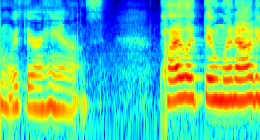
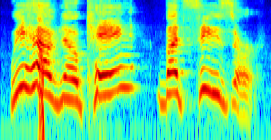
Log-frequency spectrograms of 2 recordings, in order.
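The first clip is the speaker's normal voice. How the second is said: loud, higher declaration; priests declaring; 7 semitones higher, 10 dB louder than usual. Acted. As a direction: proclaim it defiantly. Chief priests answering Pilate.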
